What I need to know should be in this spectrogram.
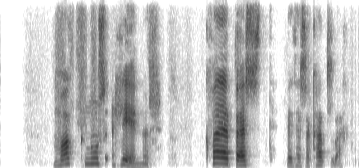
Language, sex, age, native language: Icelandic, female, 40-49, Icelandic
